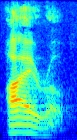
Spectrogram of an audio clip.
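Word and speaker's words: iro (αἴρω): Okay, English letters would be A-I-R-O, long O, iro.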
